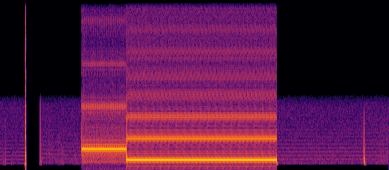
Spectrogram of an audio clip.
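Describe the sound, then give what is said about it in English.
A loud two-part radio alert tone: one steady pitch for about a second, then a longer, lower steady tone lasting three seconds, set against faint radio static with a few clicks. “stand by for tone.”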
